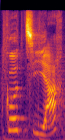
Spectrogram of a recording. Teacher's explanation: Aqui a gente não fala o L de Cotillard. Então a gente fala Cotillard, como se a gente fizesse desaparecer o L e fizesse só ficar o I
